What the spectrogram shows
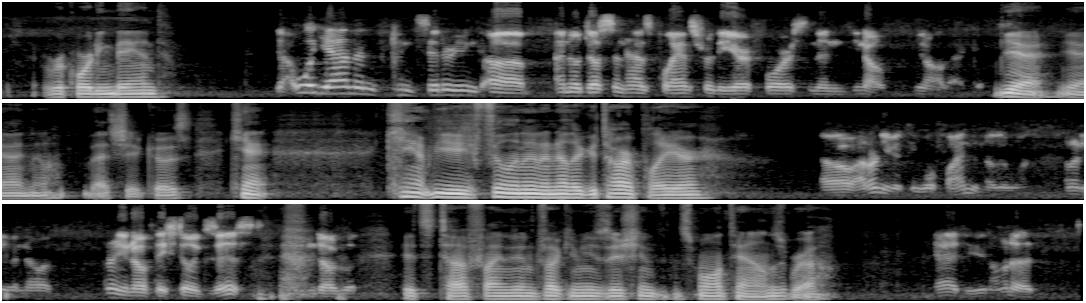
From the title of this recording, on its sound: on the Phone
